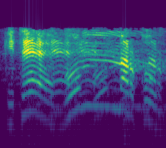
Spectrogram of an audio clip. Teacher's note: ادغمنا التنوين في الميم فتقول هذا ادغام بغنة، تنوين في كتاب، في لفظ كتاب، في الميم مرقوم، فلا تظهر، لا تقول كتاب، وإنما هو مدغم وفيه الغنة.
